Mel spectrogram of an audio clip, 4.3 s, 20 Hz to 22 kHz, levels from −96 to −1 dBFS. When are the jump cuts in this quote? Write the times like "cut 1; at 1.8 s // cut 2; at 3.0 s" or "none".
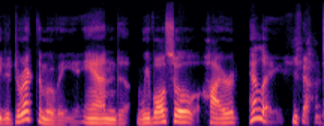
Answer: cut 1; at 1.7 s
